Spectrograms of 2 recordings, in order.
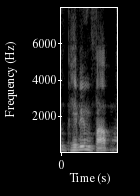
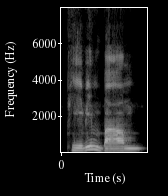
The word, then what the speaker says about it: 비빔밥: ও কিন্তু বিবিম্বাপ বলে নাই। বিবিম্বাপের জায়গায় এই ভাচিম বিয়পের পরে মূল বর্ণ মিয়ম অথবা নিয়ম থাকলে আমরা জানি বিয়পের উচ্চারণ ময়ের মতো হয়ে যায়। তাই এখানে ম থাকার কারণে এটার উচ্চারণও ময়ের মতো হয়ে গেছে।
